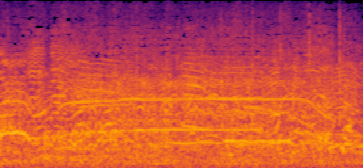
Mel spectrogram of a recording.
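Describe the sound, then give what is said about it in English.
A crowd hoots and hollers during arrests at a protest, with many overlapping voices giving drawn-out whoops and shouts that slide up and down in pitch, loud and continuous. “The company crowd hooted and hollered at James Hansen and Daryl Hannah as they were arrested. Well, that video clip came from West Virginia Public Broadcasting”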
